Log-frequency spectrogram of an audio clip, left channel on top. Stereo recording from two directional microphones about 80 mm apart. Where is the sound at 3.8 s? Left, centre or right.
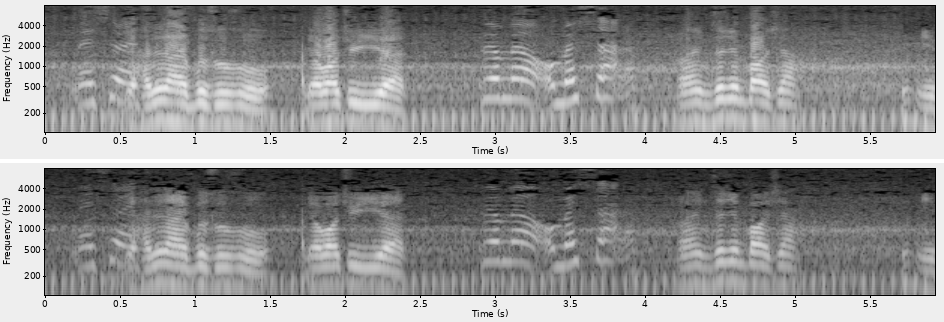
Centre.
